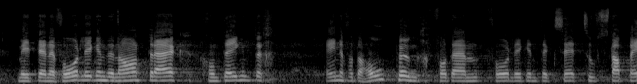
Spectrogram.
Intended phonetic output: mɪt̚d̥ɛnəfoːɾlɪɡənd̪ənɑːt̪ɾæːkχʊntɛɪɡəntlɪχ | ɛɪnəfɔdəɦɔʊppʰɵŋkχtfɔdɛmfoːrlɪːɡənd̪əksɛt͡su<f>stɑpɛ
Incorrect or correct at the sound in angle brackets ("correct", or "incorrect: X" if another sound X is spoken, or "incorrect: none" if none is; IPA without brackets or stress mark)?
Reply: correct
